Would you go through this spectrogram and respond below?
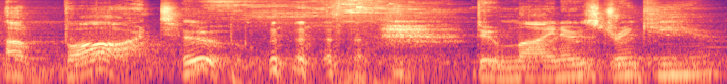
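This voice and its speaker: Smug game villain, theatrical sardonic drawl, gravelly edge, loud music behind. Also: male voice, mid-range voice, lively intonation, extremely slow. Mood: mocking, playful. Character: smug, sardonic male villain, mockingly urbane. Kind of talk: dramatic video game voice acting. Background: loud background music.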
